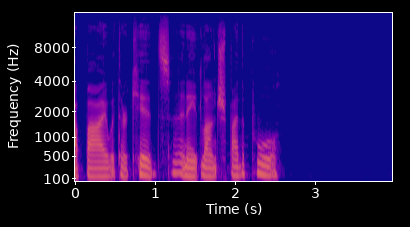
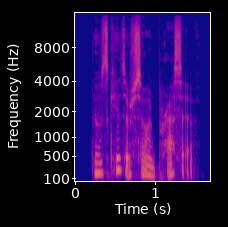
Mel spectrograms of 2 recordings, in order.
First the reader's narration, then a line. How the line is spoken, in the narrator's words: Sara murmured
